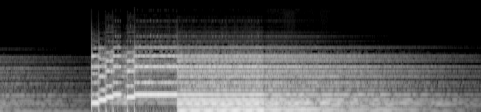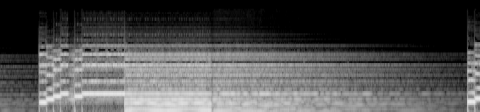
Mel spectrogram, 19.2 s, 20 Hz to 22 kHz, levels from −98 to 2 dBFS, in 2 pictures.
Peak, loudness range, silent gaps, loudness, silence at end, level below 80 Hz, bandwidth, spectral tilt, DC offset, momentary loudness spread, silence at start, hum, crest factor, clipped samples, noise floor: -2 dBFS; 17 LU; none; -13 LUFS; 0 s; -26 dBFS; 7.2 kHz; -8 dB/octave; under 0.1%; 20 LU; 1.85 s; none; 12 dB; under 0.1%; -53 dBFS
